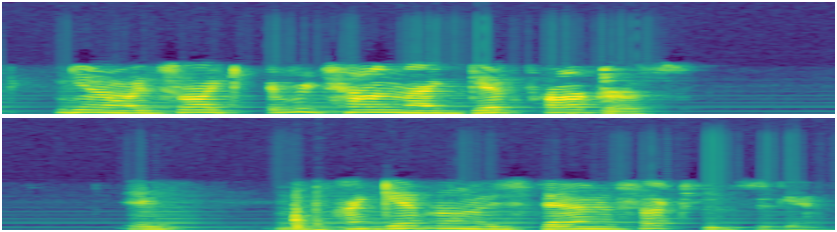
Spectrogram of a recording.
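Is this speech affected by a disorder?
Yes: multiple sclerosis.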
